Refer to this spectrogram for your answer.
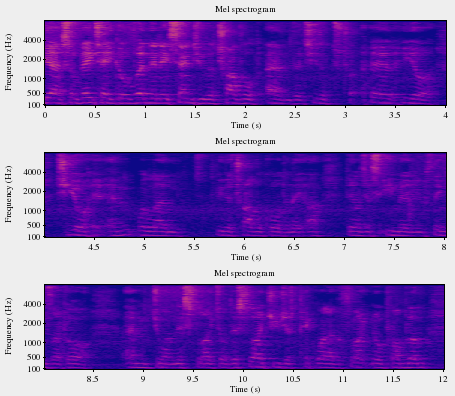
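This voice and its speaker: With noticeable background noise and audible room echo, a man with a fairly high pitch talks at a fairly quick pace. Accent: Cardiff. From Wales, Cardiff. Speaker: actor. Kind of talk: casual chat. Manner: animated.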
